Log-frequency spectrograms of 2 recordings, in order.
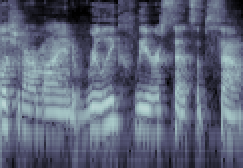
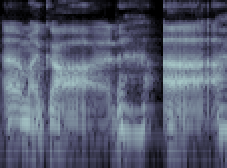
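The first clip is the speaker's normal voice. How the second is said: low, gravelly, creaky vocal fry, god drawn out; 12 semitones lower, 5 dB quieter than usual. Explaining a trendy way of talking, demonstrating it in vocal fry. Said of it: "So vocal fry is like".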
